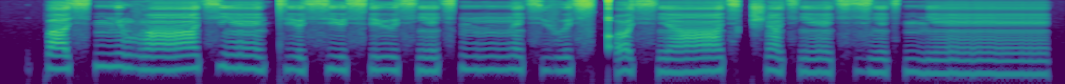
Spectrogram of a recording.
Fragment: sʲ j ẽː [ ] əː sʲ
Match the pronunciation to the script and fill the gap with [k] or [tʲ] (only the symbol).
tʲ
